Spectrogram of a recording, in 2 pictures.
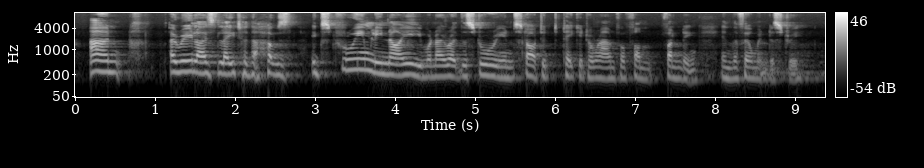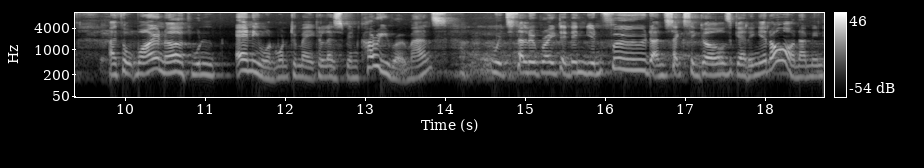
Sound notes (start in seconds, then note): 14.0 audience laughing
